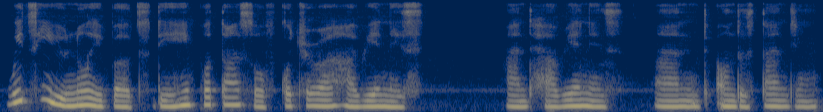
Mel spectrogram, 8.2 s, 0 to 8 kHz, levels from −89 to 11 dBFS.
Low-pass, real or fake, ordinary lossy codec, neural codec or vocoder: 7.2 kHz; fake; none; vocoder, 22.05 kHz, 80 mel bands, Vocos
